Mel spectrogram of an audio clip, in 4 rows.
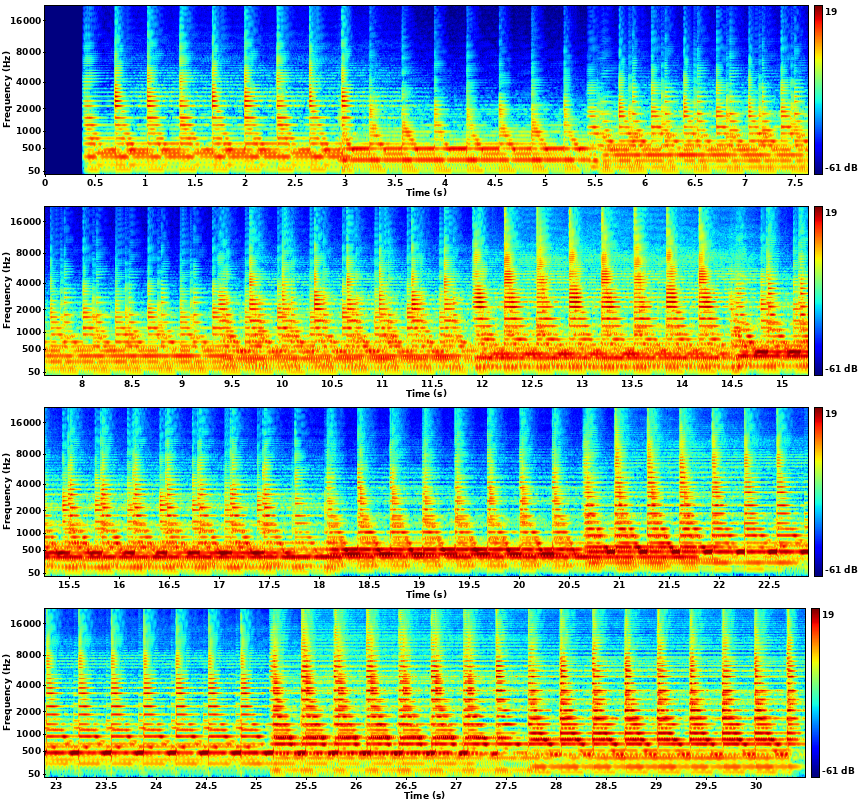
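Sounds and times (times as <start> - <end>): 
basic saw wave synth sequence: 0.4 - 30.4.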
